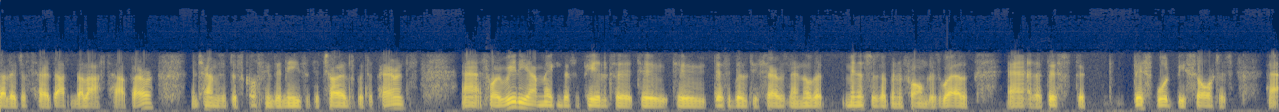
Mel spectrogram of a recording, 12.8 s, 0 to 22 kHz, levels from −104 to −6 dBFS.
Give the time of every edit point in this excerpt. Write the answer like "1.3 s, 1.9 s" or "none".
none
